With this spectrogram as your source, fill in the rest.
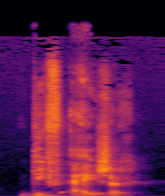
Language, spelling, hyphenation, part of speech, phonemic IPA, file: Dutch, diefijzer, dief‧ij‧zer, noun, /ˈdifˌɛi̯.zər/, Nl-diefijzer.ogg
- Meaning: set of metal bars on a window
